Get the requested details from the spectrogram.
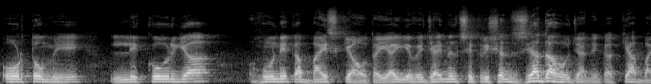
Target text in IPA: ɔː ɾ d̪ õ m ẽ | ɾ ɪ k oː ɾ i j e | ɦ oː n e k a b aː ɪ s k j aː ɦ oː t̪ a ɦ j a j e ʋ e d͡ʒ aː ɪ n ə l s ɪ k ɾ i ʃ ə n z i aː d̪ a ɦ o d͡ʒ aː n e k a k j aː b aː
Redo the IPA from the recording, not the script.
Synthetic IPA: ɔː ɾ t̪ õ m ẽ | l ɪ k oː ɾ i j a | ɦ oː n e k a b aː ɪ s k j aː ɦ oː t̪ a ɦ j a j e ʋ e d͡ʒ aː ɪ n ə l s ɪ k ɾ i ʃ ə n z j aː d̪ a ɦ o d͡ʒ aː n e k a k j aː b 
